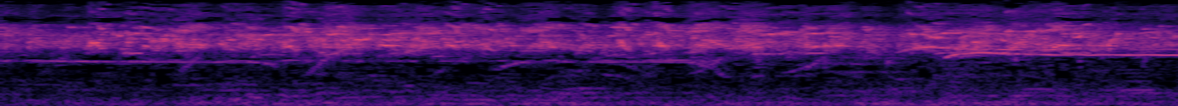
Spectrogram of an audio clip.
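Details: Lovebirds in a contest simulation with konslet, fighter and paud styles together, played to train birds for competition; a loud wall of high, rapid chirping with drawn-out whistle lines and quick downward flicks.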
